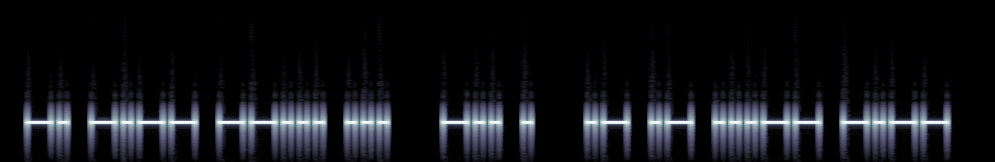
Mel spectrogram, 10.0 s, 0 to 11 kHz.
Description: Morse code, heard as a keyed tone, about 15 wpm, 700 Hz. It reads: NY7S DE AA3Y
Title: USA Callsign DE Callsign - 4 Characters - 15wpm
